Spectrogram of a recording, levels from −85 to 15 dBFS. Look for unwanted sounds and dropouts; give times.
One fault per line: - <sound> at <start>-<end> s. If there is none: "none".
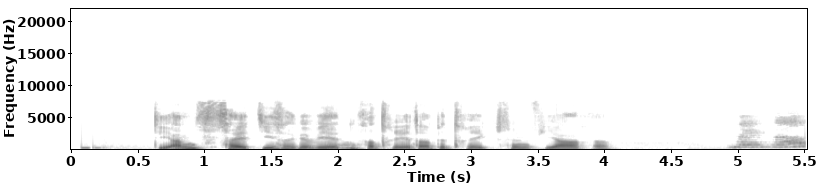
none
